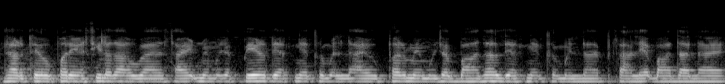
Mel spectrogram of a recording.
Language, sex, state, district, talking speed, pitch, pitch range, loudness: Hindi, male, Maharashtra, Mumbai Suburban, 215 wpm, 140 Hz, 135-140 Hz, -18 LUFS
